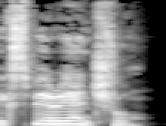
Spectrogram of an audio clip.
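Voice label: "experiential", English, British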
